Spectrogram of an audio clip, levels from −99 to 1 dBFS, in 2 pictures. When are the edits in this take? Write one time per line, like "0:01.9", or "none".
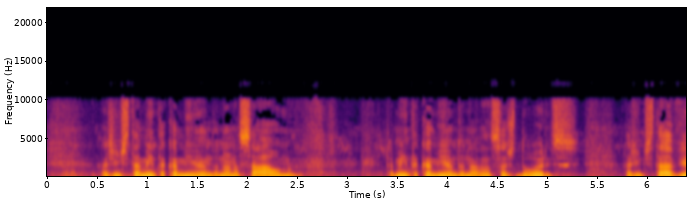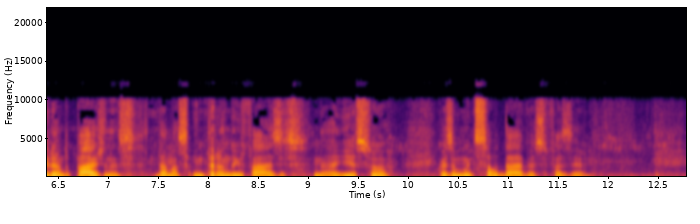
0:07.8
0:08.3
0:10.3

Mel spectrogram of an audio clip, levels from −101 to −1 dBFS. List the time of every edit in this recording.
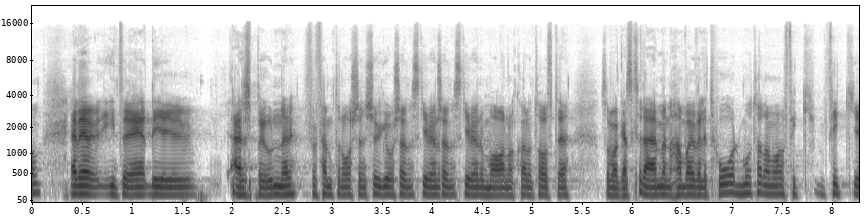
0:04.0
0:06.0

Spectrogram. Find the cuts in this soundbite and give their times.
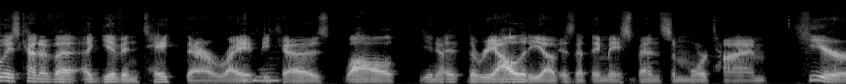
0:03.3
0:04.4
0:05.6

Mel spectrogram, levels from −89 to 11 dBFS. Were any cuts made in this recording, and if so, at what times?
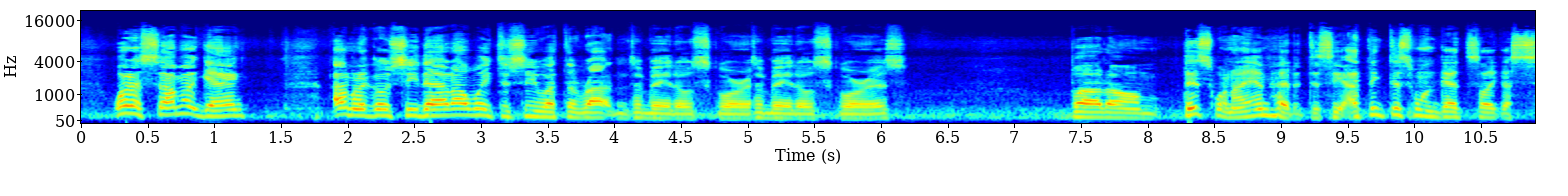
0:02.0
0:05.0
0:08.2

